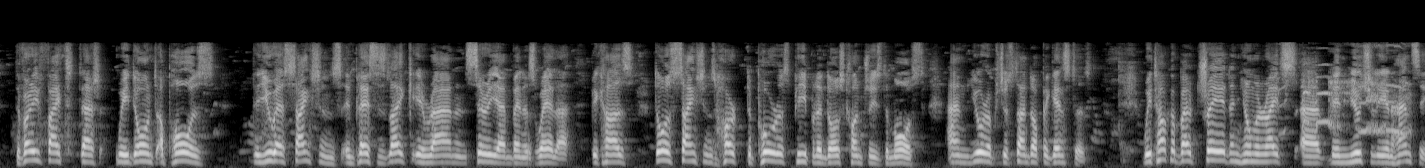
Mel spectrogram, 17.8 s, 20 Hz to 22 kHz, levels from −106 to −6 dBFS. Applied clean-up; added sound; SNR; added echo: classical method log-MMSE.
